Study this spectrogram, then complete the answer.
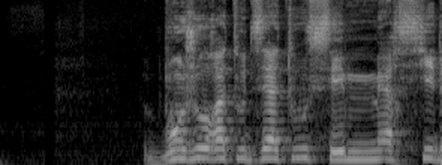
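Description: A man speaks calmly and close to a microphone, as if on an online call.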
